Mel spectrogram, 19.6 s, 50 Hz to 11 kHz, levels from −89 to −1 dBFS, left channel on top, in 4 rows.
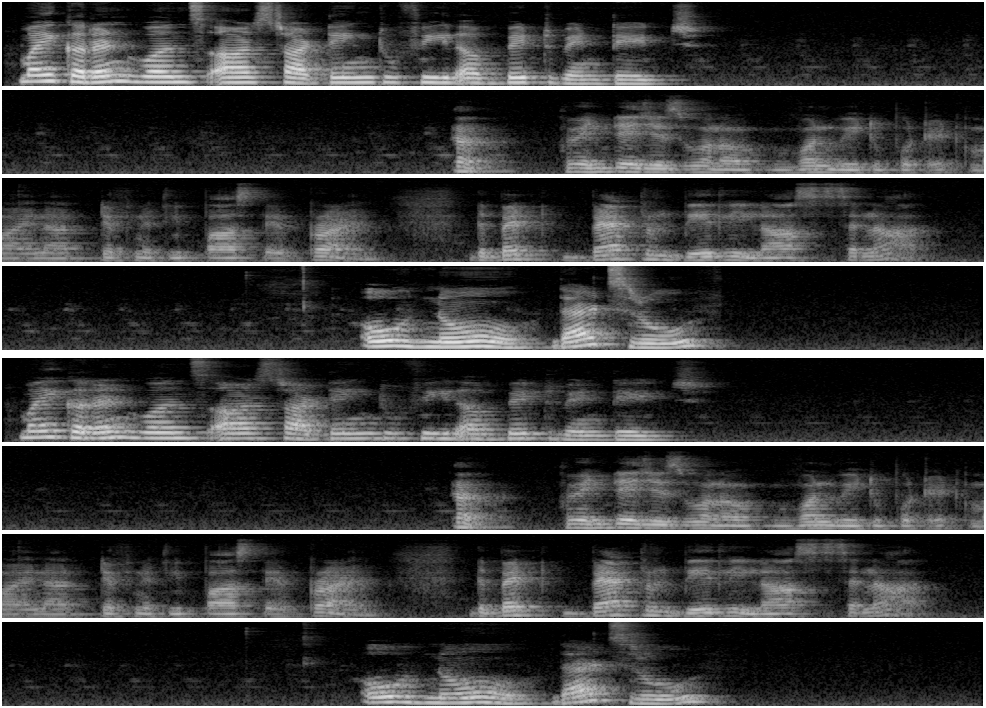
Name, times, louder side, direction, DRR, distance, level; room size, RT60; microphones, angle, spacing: voice 1, 0.1-3.5 16.5-18.2, left 6 dB, 70° left, 10 dB, 0.4 m, -20 dB
voice 2, 7.2-14.4, right 1 dB, ahead, 3 dB, 0.4 m, -32 dB
4.8 x 2.6 x 2.4 m, 0.37 s
head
